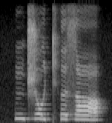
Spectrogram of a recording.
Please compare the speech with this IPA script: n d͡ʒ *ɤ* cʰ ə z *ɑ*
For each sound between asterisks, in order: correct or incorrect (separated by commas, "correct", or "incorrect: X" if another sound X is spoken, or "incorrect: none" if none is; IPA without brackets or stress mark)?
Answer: incorrect: ɔ, correct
